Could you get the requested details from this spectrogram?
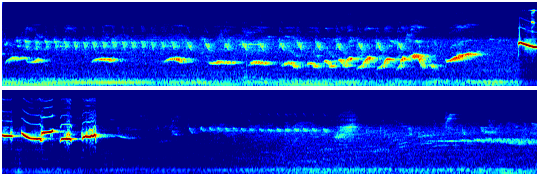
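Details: Oriental magpie-robin in breeding condition, singing to stimulate other birds: a run of lower slurred whistles climbing into a rapid trill over a steady hum, then a sharp burst of high twisting whistles, then quiet hum.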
